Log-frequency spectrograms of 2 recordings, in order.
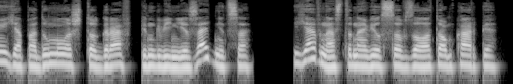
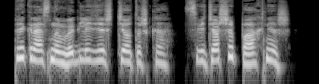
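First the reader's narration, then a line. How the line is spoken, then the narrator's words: Murmuring. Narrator (Russian): пробормотала я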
